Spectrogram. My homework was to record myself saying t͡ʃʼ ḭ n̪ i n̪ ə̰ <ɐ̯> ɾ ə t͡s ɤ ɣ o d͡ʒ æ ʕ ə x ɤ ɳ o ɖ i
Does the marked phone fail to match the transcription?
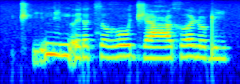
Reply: yes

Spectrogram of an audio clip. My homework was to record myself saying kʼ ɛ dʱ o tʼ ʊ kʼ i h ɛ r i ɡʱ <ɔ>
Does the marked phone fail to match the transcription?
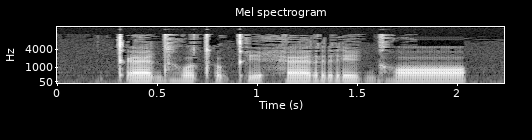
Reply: no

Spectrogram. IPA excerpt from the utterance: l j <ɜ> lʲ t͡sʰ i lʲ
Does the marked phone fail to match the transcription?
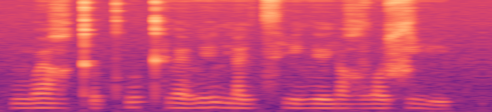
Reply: yes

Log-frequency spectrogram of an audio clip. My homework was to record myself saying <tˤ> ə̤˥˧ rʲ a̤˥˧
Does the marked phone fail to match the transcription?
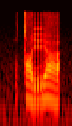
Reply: no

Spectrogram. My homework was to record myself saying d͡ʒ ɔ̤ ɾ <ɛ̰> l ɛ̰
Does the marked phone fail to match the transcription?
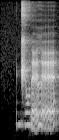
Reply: no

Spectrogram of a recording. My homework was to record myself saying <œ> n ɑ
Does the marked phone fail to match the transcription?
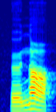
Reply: no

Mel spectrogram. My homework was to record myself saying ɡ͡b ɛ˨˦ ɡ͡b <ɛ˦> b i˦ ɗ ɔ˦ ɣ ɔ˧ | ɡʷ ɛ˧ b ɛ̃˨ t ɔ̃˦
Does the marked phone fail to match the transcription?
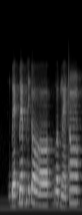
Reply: no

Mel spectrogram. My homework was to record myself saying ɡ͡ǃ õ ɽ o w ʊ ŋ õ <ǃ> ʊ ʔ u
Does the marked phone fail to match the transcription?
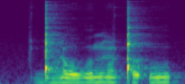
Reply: no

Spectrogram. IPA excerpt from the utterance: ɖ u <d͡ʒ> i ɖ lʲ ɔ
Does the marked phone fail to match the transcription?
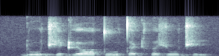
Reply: no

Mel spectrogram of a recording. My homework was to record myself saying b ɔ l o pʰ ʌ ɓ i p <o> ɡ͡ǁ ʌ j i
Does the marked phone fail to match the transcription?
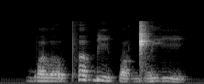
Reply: yes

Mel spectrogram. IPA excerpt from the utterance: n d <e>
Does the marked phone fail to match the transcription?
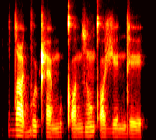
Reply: no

